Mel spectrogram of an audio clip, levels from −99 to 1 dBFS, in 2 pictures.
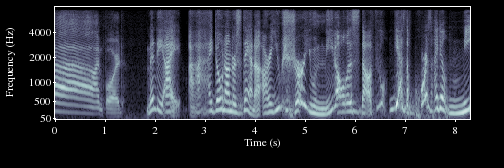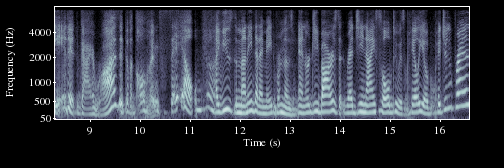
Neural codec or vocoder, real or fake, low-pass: codec, 16 kHz in and 24 kHz out, 0.9 kbps, LongCat-Audio-Codec, fine tuned four codebook decoder; fake; 7.2 kHz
